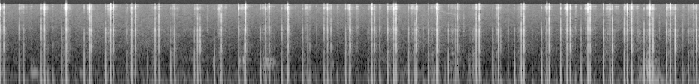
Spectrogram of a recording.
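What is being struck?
Small plastic ladle.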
